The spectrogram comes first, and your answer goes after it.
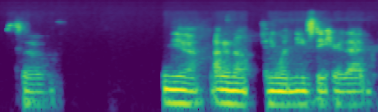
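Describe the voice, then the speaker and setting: A man hosting a group video call and guiding a gentle love practice in a calm, unhurried way. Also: deep voice. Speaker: host and meditation guide. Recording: dull lo-fi video call audio.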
